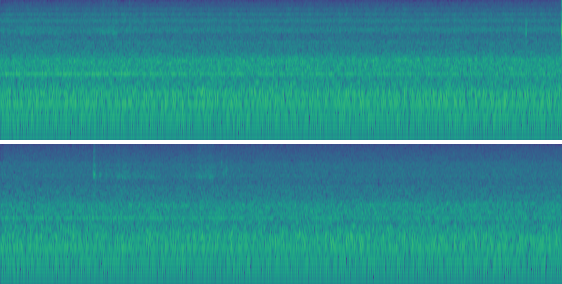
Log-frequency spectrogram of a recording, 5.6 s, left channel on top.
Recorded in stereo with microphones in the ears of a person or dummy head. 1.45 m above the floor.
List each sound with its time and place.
0.0 s a fan: 60° left (ahead or behind)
